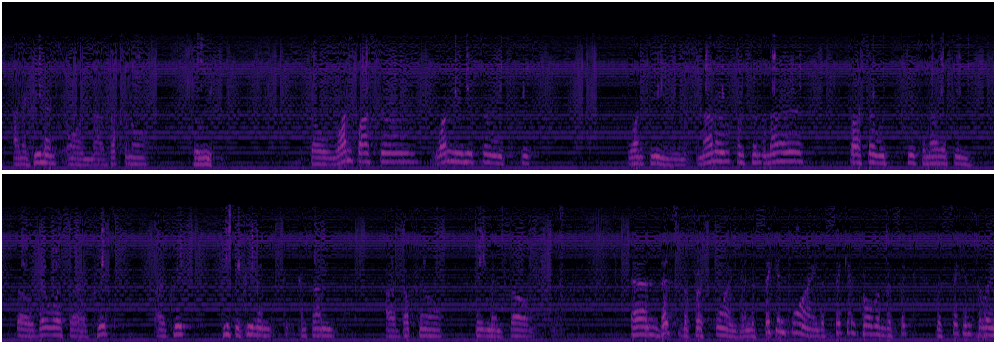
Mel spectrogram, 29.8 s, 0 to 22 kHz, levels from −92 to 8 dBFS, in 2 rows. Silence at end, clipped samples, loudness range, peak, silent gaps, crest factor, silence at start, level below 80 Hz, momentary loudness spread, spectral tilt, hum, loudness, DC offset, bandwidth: 0 s; under 0.1%; 2 LU; -36 dBFS; none; 20 dB; 0 s; -74 dBFS; 7 LU; -3.5 dB/octave; none; -56 LUFS; under 0.1%; 10 kHz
